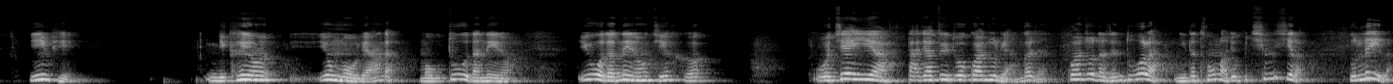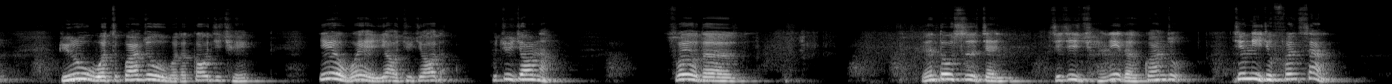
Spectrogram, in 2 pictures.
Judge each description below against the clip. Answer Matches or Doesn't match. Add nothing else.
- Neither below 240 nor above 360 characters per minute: Doesn't match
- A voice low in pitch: Doesn't match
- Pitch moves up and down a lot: Doesn't match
